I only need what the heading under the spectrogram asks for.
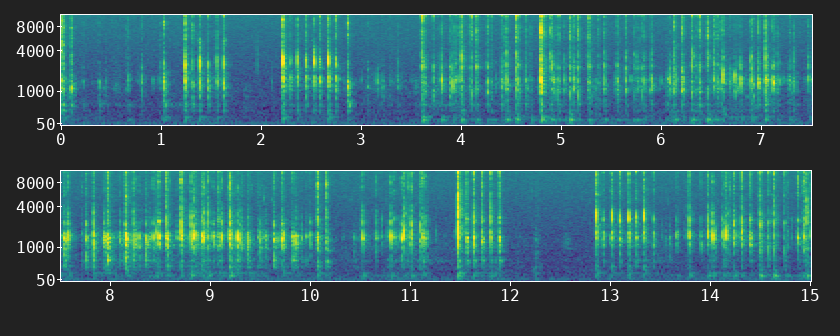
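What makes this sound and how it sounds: Fingertips type continuously on a black plastic Royal Kludge mechanical keyboard, producing rapid, sharp clicky keystrokes with a bright, short snap and very little ring. The typing comes in quick bursts separated by brief pauses.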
